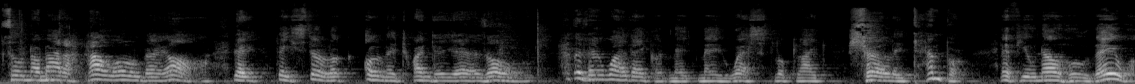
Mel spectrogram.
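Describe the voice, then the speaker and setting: This is a put-on character voice with a pompous tone. The pace is fairly slow. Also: man, high pitch for a man. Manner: pompous, indignant.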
